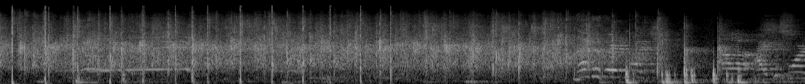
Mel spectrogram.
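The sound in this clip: An audience applauds to welcome a performer to a music-and-chat presentation. Dense, steady clapping fills the whole stretch, with a few raised calls and voices in the crowd.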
